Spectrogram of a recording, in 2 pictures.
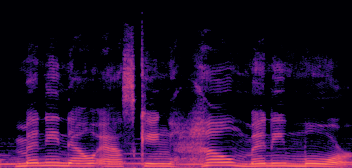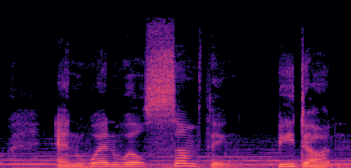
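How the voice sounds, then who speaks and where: A woman TV news reporter giving a solemn, measured field report. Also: a little high, loud music behind the voice.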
